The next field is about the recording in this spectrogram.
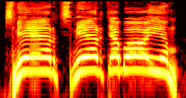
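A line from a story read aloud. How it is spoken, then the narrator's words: Robbers yelling. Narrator (Russian): вопили грабители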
